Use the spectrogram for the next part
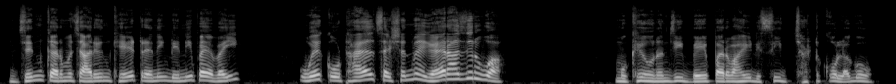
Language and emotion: Sindhi, surprised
